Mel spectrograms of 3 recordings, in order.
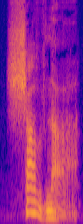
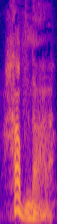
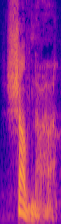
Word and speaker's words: Samhain: the barely pronounceable Samhain should be pronounced Shavna if you're a male, or Havna if you're a female. However, as I understand it, nowadays most Gaelic-speaking folk, men or women, simply pronounce it Shavna.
